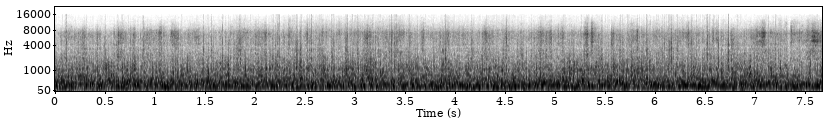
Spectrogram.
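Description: Passenger train coaches running steadily along the track, heard from an open window, with wind rushing over the microphone.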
